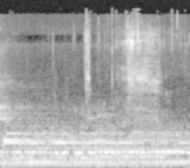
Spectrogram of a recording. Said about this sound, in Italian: l'orribile suono di … che mastica,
